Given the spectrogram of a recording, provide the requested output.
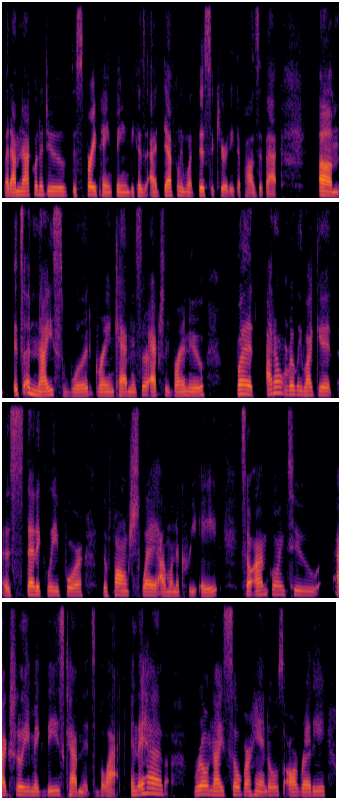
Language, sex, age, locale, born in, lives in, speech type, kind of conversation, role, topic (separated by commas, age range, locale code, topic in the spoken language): English, female, 40-44, en-US, United States, United States, conversation, unstructured, none, What budget-friendly ways have you found to make your kitchen refresh truly pop?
